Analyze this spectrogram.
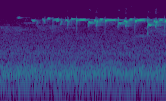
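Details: High, thin, rapidly repeated notes from a singing Goldcrest, the cyclic phrase rising slightly in loudness as it continues, with only a soft low rumble behind.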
